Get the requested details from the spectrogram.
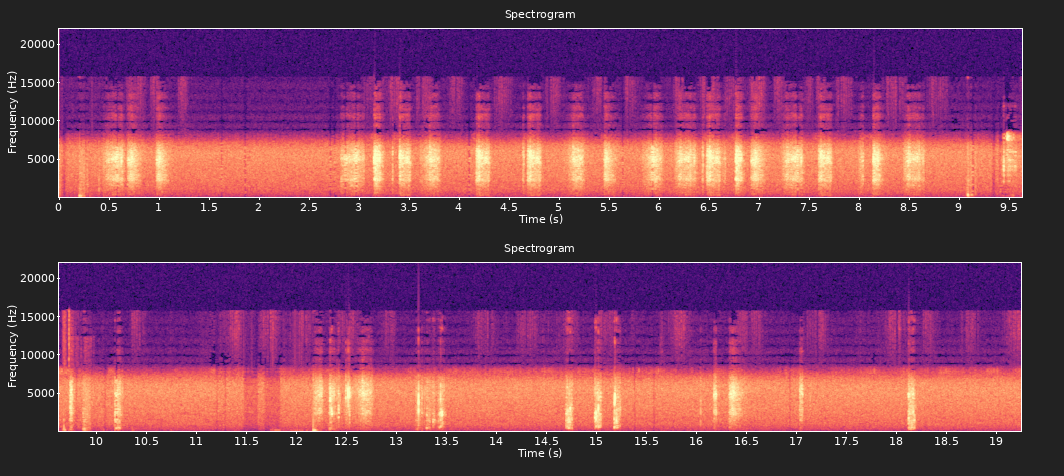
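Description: Footsteps crunch quickly over grass.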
